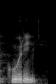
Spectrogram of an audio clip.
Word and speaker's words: курінь: керував очолював курінь курінь Вибачте правильно наголос на курінь якось так щоб знали так і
